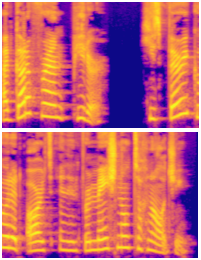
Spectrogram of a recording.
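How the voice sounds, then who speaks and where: A woman voicing a cheerful thirteen-year-old schoolgirl in a scripted textbook dialogue, speaking clearly and carefully. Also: sits high, lively intonation, moderate pace, a little mellow.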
